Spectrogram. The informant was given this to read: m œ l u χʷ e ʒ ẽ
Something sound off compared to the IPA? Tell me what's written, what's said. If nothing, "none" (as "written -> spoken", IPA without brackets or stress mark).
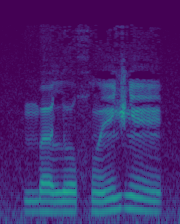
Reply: e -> ẽ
